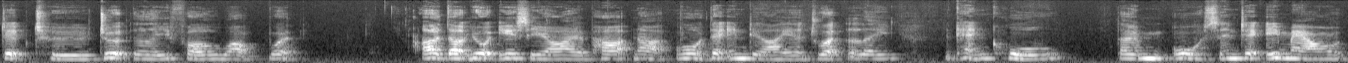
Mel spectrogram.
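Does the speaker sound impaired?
Yes: profound deafness.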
